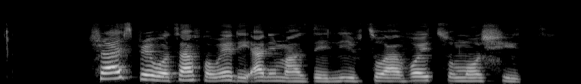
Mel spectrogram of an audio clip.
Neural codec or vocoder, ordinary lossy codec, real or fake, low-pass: none; none; real; 7.2 kHz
